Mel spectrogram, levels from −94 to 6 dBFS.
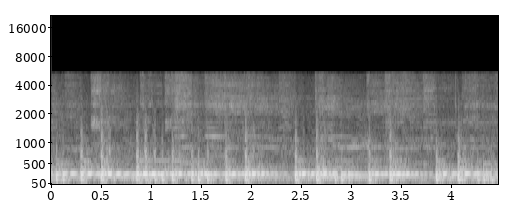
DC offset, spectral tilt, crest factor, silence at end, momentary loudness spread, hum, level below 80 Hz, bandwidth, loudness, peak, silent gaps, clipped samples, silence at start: under 0.1%; -8.5 dB/octave; 12 dB; 0 s; 3 LU; none; -34 dBFS; 5.4 kHz; -13 LUFS; 0 dBFS; none; under 0.1%; 0 s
